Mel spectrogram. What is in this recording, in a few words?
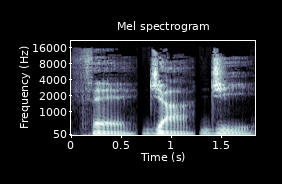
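"thejaji", concatenated syllables; Affixing experiment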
